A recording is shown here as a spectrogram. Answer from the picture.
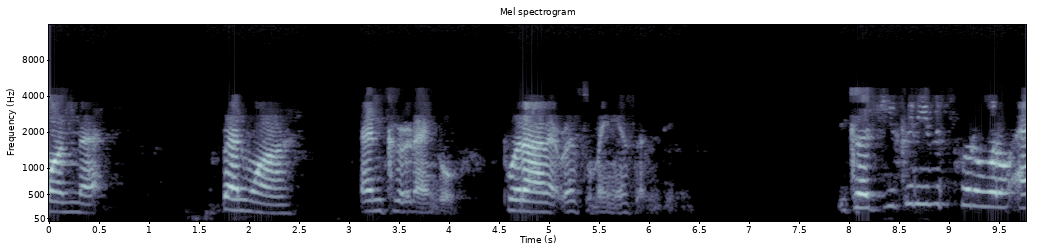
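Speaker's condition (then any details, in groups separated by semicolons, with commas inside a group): Cerebral palsy; lifelong, wheelchair user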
